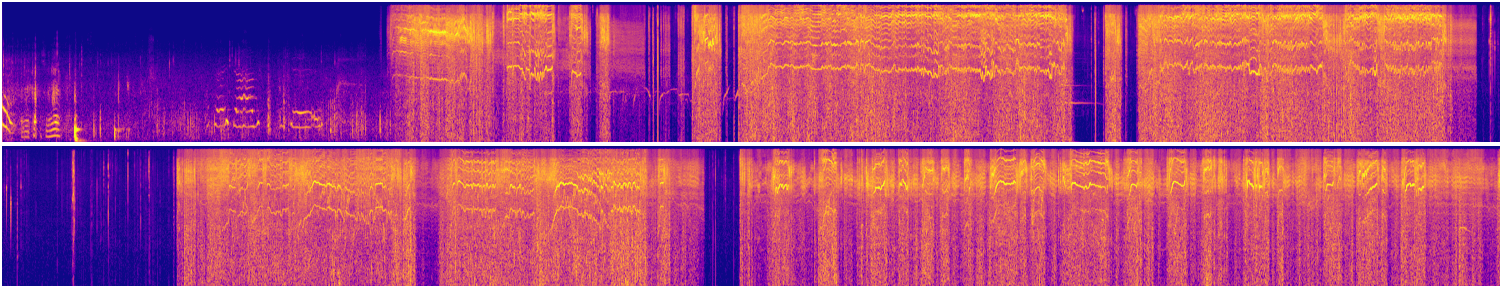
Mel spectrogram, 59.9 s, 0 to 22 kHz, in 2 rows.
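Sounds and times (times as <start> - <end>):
chainsaw cutting at high revs: 7.6 - 29.5, 33.5 - 44.0, 44.7 - 59.9.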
